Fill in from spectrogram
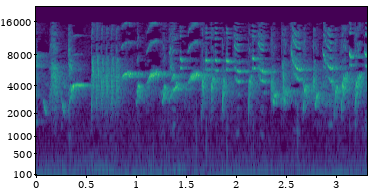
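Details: Goldfinch singing with striking power: fast tumbling run of bright twittering notes, sharp upslurred whistles and buzzy trills, continuous and high-pitched with no pauses, in a quiet setting.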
